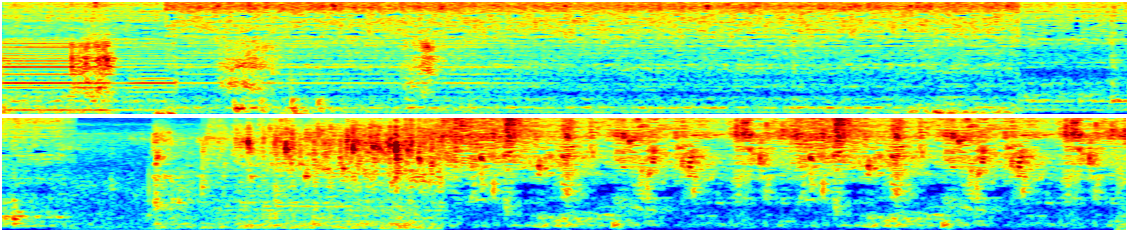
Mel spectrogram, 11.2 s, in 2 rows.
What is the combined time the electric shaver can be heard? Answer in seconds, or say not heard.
3 s.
